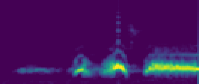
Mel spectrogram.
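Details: Spotted dove giving a 'thúc' style coo: faint low hum, then a short rising hoot and a longer, steady, slightly pulsing note, cut off at the end.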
